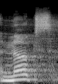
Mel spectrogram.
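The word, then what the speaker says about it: Nurkse: इसका सिद्धांत professor Ragnar नक्स या रैगनर नक्से, इंग्लिश में इसका जो स्पेलिंग है उसको कहीं पे नक्स या कहीं पे नक्से प्रोनाउंस किया जाता है, रैगनर नक्से।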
